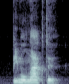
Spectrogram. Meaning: inflection of piemelnaakt: 1. indefinite masculine and feminine singular 2. indefinite plural 3. definite
- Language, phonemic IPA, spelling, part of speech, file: Dutch, /ˈpiməlˌnaktə/, piemelnaakte, adjective, Nl-piemelnaakte.ogg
